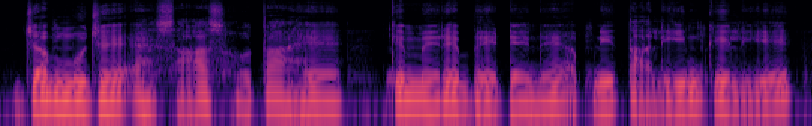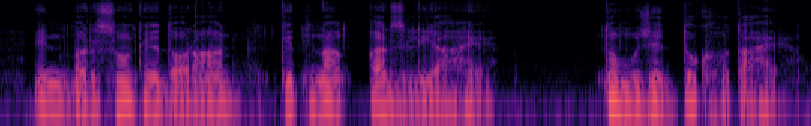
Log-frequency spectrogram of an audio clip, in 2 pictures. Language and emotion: Urdu, sad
